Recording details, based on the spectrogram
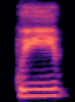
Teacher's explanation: قاف کو موٹا پڑھنا ہے اور مد العارض سکون کرنی ہے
